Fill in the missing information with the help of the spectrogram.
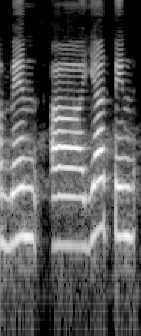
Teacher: آیاتن صرف حمزہ کو لمبا کریں گے، یا کو نہیں کرنا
